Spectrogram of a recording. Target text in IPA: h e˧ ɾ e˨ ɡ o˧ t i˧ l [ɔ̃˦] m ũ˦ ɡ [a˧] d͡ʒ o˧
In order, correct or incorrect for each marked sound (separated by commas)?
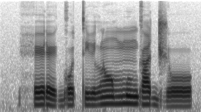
correct, incorrect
